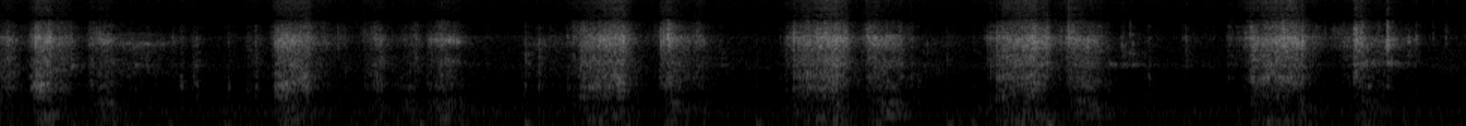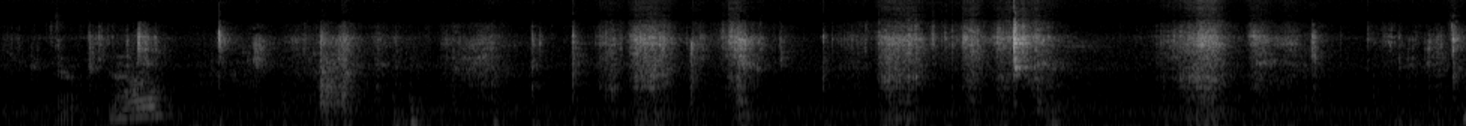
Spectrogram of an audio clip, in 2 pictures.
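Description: Knife slicing an onion into half slices on a cutting board, a steady series of short rasping chops repeated in quick clusters, close and fairly quiet with no talking.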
